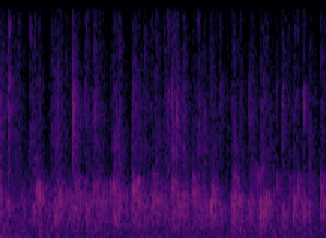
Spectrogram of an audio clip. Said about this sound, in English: Go ahead and clap.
